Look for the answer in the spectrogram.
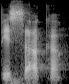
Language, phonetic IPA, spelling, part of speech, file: Russian, [pʲɪˈsakə], писака, noun, Ru-писа́ка.ogg
- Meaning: scribbler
